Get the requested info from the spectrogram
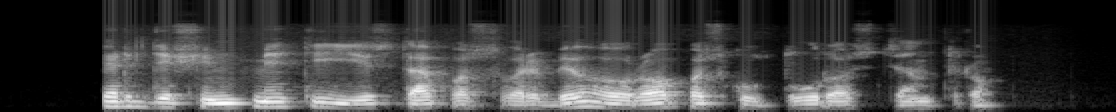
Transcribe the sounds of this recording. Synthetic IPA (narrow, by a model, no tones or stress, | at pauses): pʲɛɾd̪ʲɛʃʲɪmʲt̪ʲmʲɛt̪ʲiːjɪst̪ɑːpoːsʋɐɾʲbʲʊɛʊɾɔpoːskʊlˠt̪uːɾoːst̪sʲɛnt̪ɾʊ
